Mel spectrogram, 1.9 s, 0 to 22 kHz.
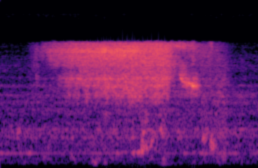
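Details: Speaker's own mechanical ventilator heard during podcast speech: soft airy hiss swelling and fading over about 1.5 seconds, a single delivered breath; mechanical ventilator breath cycle.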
